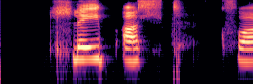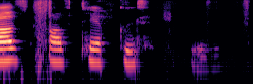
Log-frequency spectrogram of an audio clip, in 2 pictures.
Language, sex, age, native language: Icelandic, male, 10, Icelandic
